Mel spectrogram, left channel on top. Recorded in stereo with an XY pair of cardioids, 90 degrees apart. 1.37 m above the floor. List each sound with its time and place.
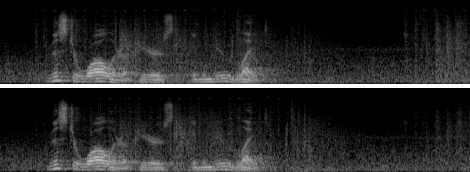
0.5 s a man speaking: straight ahead, 1.1 m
